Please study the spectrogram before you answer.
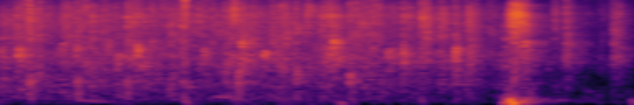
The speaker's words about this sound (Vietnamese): Ok, stand up. Xin một tràng pháo tay cho bạn đi ạ.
